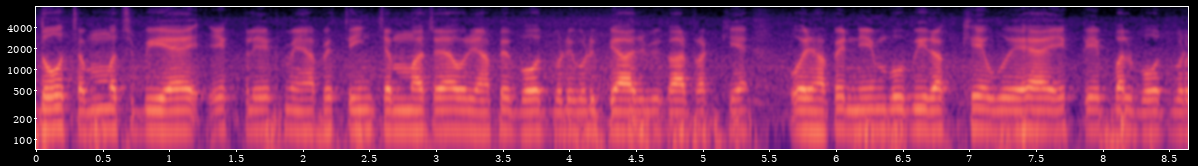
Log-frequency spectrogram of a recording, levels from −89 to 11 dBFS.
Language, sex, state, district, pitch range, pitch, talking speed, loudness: Hindi, female, Haryana, Jhajjar, 130-135 Hz, 130 Hz, 250 wpm, -18 LUFS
